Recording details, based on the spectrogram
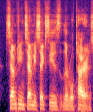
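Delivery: ordinary talk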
